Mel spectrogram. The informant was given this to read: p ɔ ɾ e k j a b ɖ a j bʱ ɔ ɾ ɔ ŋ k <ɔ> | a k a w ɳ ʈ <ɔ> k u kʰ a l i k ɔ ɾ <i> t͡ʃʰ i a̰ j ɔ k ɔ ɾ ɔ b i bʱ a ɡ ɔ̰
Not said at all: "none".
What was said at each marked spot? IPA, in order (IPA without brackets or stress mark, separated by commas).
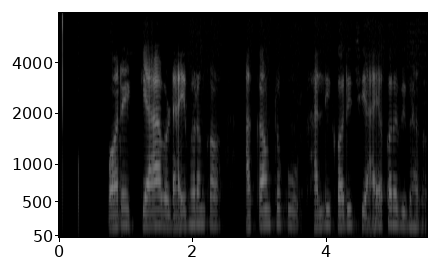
ɔ, ɔ, i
